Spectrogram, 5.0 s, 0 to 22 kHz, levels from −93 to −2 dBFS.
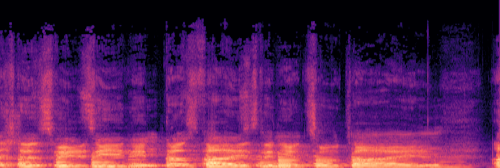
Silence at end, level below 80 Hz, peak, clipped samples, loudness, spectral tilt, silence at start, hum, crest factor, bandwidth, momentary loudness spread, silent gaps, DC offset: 0 s; -66 dBFS; 0 dBFS; under 0.1%; -15 LUFS; -4.5 dB/octave; 0 s; none; 14 dB; 16.5 kHz; 10 LU; none; under 0.1%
